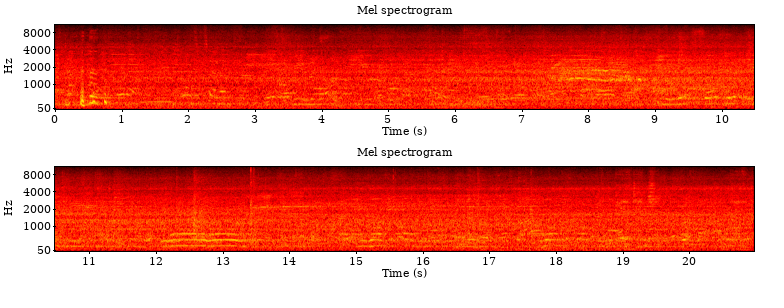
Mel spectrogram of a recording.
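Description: A crowd of men and women talk at once outdoors.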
